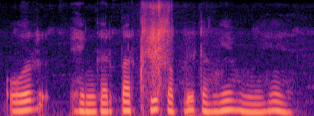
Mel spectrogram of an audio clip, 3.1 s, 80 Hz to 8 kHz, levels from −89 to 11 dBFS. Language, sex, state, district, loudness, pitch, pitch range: Hindi, female, Madhya Pradesh, Bhopal, -17 LUFS, 170 Hz, 160-180 Hz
